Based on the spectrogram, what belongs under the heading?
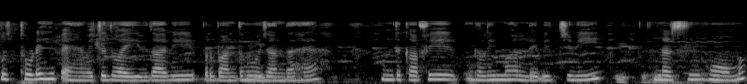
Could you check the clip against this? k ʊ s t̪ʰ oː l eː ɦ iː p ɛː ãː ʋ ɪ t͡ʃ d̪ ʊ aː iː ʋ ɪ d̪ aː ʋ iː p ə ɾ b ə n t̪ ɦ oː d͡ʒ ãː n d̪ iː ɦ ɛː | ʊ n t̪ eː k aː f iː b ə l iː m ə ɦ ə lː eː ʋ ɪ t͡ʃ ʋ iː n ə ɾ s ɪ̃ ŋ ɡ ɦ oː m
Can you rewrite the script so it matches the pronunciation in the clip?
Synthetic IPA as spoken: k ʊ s t̪ʰ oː ɽ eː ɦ iː p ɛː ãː ʋ ɪ t͡ʃ d̪ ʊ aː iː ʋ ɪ d̪ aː ʋ iː p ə ɾ b ə n d̪ ɦ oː d͡ʒ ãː n d̪ aː ɦ ɛː | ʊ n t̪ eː k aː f iː ɡ ə l iː m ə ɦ ə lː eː ʋ ɪ t͡ʃ ʋ iː n ə ɾ s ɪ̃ ŋ ɡ ɦ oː m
